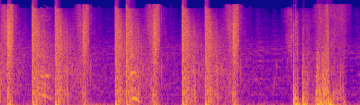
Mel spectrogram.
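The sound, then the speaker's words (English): A rapid volley of loud gunshots, roughly a dozen sharp cracks in uneven bursts with brief pauses between, as bodyguards empty their guns into a door after a knock; some shots land with heavy thuds in the door. “I knock and let them empty their guns into the door.”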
